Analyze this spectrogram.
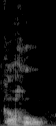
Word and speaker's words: Garraud: is marquee D um gaho gaho g a r r a u d pronounced gaho Bordeaux 2015 Mero this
